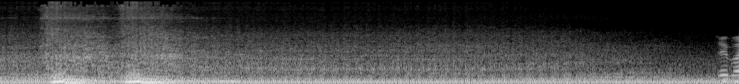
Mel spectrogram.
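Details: 1980 Z28 V8 just started on a new knock-off Holley 4-barrel carburetor, no brakes, carb not leaking: two quick throttle blips, then a steady but noticeably fast idle. The idle is set too high and needs turning down.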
